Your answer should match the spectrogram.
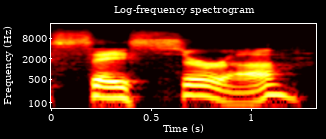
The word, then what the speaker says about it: caesura: A caesura.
